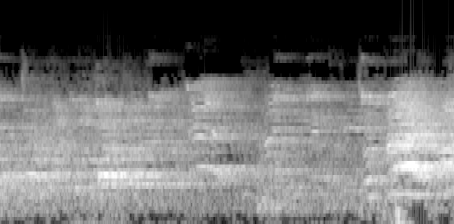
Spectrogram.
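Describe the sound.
A basketball is dribbled on a court during a game after an inbound pass: a series of dull, rhythmic bounces under steady crowd noise and a commentator's voice.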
